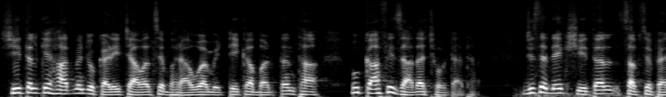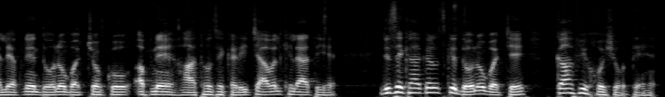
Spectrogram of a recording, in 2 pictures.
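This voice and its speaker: Male storyteller, lowish voice, scripted cartoon fable narration over clear background music. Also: animated, moderate pace, darkish tone.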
